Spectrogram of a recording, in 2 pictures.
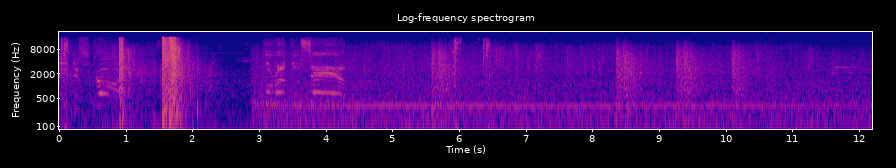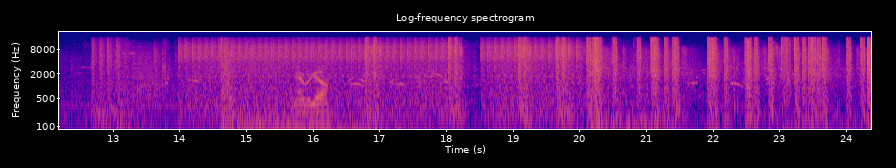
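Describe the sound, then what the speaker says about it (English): Battle sounds from the video game Men of War Assault Squad 2 run throughout: repeated gunfire bursts, machine-gun rattle and booms in a dense, continuous mix. A sustained tone hums in the middle section, and the firing grows busier toward the end. "Get that BAR out and start shooting on it."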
